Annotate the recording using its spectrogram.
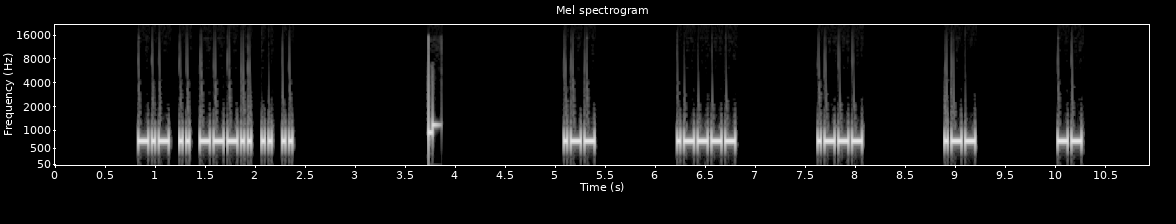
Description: Morse code, heard as a keyed tone, about 36 wpm, spaced as for 15 wpm, 700 Hz. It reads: KI8II W1JWM
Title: USA Call Signs - 8x Character Spacing - 35wpm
